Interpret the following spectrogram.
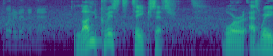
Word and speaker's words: Lundqvist: Lundqvist takes it. Or as we pronounce it, Lundqvist.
